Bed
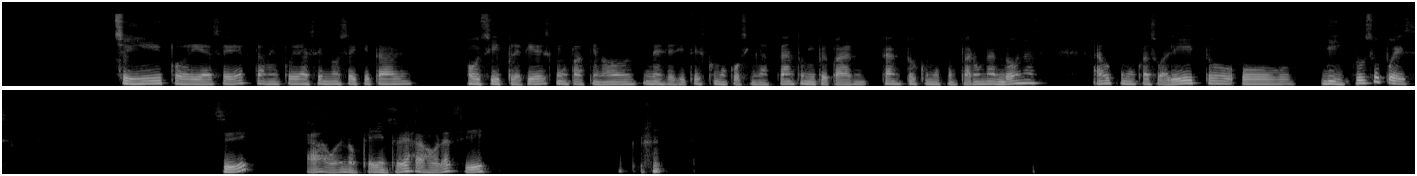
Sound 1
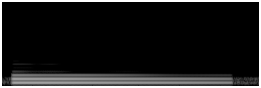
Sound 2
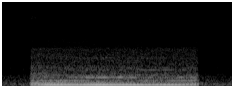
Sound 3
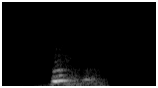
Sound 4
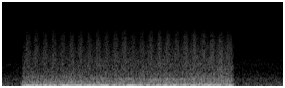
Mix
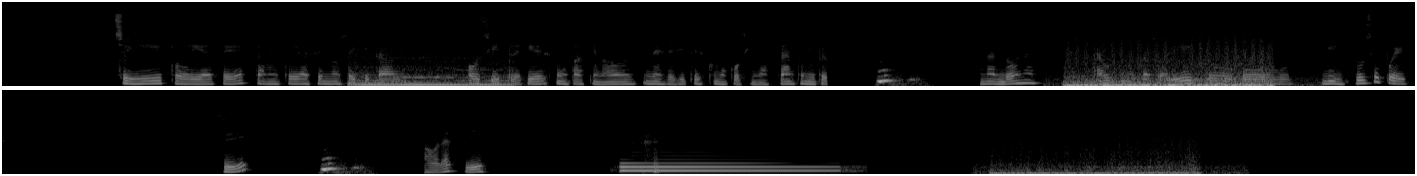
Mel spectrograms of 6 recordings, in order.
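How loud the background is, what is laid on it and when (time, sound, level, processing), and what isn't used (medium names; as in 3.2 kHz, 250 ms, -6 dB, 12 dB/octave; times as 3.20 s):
bed -12 dB
3.17 s: add 2 -10 dB
8.25 s: replace with 3 -11 dB
10.41 s: add 4 -9.5 dB
16.82 s: replace with 3 -8.5 dB
20.21 s: add 1 -10.5 dB + transient shaper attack +2 dB, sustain +7 dB
23.81 s: add 4 -8 dB, fades 0.05 s + compression 10:1, threshold -34 dBFS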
